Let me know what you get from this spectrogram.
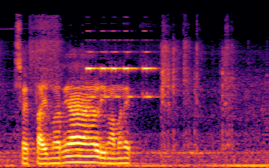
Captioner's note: button beeping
